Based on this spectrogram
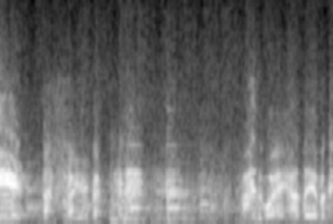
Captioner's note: men chuckle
